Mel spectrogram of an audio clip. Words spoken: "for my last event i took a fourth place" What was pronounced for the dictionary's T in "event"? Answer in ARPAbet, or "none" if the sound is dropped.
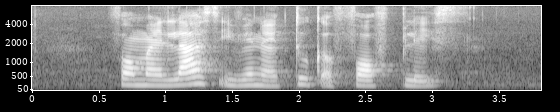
none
